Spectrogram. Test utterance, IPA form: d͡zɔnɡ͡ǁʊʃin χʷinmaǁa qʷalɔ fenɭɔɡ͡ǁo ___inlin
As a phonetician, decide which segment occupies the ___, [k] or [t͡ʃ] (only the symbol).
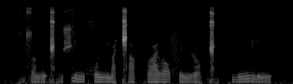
k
